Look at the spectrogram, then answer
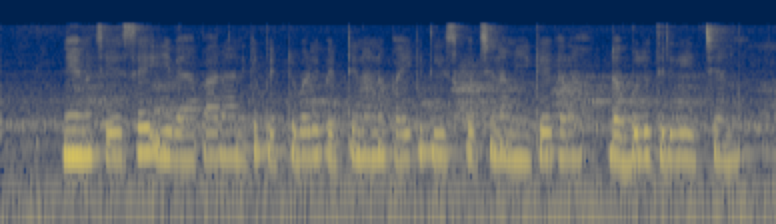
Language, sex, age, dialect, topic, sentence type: Telugu, female, 18-24, Utterandhra, banking, statement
